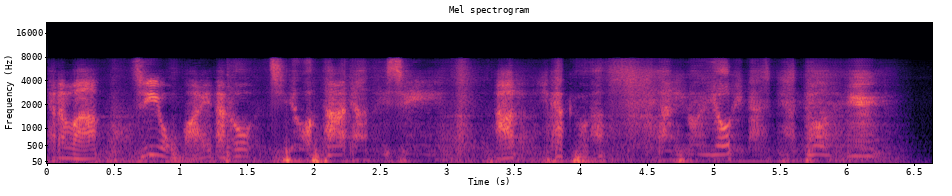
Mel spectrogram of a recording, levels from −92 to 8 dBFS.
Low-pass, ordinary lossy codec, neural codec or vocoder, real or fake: none; none; codec, 16 kHz, about 1 kbps, DyCAST, with the encoder's durations; fake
